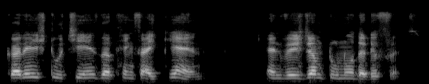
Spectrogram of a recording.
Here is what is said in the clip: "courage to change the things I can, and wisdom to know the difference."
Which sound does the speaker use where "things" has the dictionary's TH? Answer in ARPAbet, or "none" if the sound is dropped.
T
